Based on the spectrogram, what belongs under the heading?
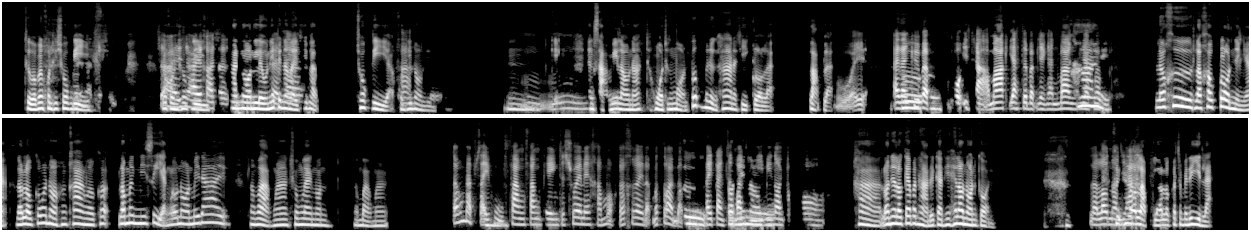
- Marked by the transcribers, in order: chuckle; chuckle; other background noise
- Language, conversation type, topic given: Thai, unstructured, ระหว่างการนอนดึกกับการตื่นเช้า คุณคิดว่าแบบไหนเหมาะกับคุณมากกว่ากัน?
